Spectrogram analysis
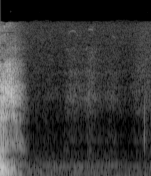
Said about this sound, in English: I just clear my throat.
